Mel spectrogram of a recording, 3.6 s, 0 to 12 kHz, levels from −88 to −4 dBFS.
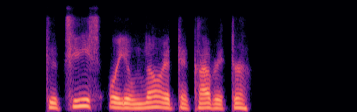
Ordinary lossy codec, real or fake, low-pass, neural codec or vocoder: Opus, 16 kbps; fake; 7.2 kHz; codec, 16 kHz, 0.5 kbps, FreqCodec, larger model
